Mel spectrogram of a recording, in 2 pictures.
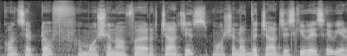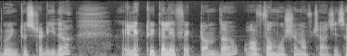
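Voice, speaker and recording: Male tutor, low slow voice, code-switches, lots of "uh" and restarts. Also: darkish tone. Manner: mixes Hindi and English, many fillers and repeated words. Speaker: physics teacher. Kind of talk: lecture solving exam problems.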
